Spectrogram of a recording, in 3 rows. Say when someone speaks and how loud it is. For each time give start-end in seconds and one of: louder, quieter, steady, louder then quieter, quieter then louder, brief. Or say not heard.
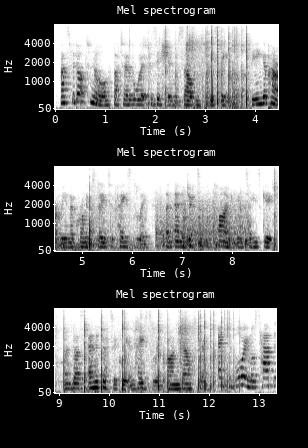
0.1-13.3 steady.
